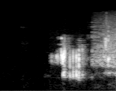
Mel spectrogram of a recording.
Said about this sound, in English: Excuse me, let me take a sip here.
